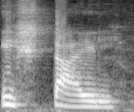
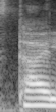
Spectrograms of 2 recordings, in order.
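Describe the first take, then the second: First: It is said with a regional mother-tongue pronunciation. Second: It is said with a plain, neutral pronunciation. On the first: The speaker calls it wrong. "some people say style" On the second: The speaker calls it right. "It is style"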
